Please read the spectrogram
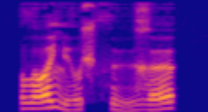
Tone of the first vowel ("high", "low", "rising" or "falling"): rising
